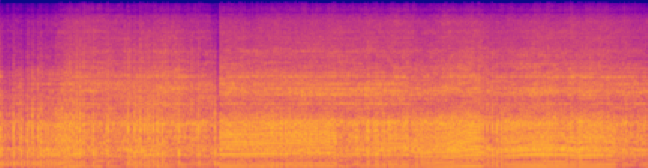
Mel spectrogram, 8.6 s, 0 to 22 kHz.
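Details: 1966 Bultaco Lobito two-stroke motorcycle after yearly storage: crisp buzzy note holding idle and rising with short throttle blips, clean as it warms; normal two-stroke idle.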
